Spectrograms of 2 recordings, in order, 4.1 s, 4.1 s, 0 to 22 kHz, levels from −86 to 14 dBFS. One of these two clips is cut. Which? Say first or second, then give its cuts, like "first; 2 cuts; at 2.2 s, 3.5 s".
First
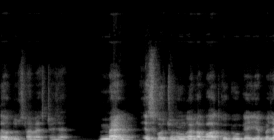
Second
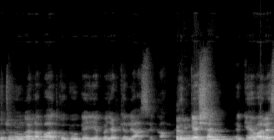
second; 1 cut; at 2.7 s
